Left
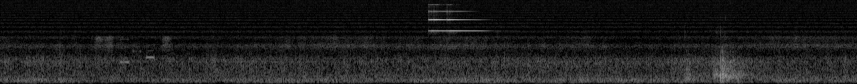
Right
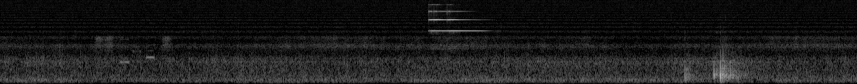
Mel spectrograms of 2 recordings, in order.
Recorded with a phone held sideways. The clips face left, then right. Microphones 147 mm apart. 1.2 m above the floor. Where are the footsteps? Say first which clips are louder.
Right 5 dB; 60° right (ahead or behind), 2 m.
